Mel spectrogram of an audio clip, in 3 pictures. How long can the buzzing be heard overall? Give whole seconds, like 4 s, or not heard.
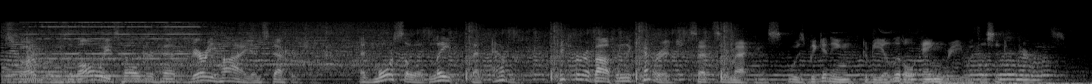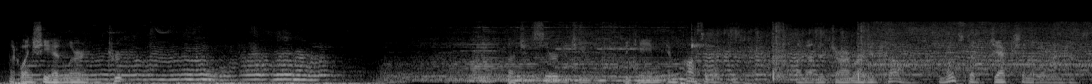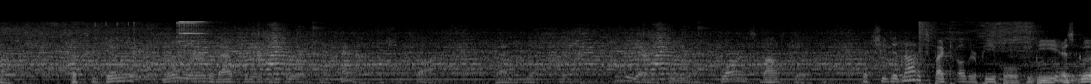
33 s.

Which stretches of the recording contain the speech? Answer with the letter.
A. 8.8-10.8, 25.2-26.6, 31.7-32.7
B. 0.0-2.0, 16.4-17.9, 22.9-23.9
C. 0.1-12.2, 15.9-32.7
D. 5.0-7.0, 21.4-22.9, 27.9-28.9
C.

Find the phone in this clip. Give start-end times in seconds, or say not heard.
0.0-2.0, 16.4-17.9, 22.9-23.9.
